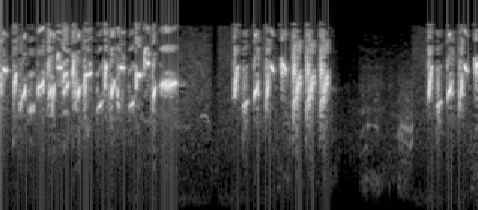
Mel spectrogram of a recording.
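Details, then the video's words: Algerian goldfinch singing in an edited montage: quick tinkling, twittering phrases with high chirps, a long burst followed by two shorter ones after brief pauses. "chant chardonneret montage"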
